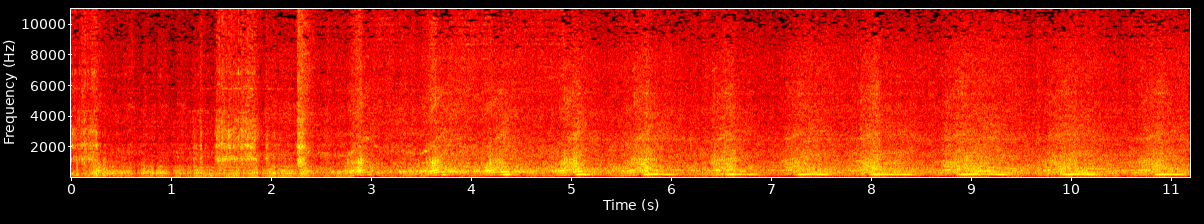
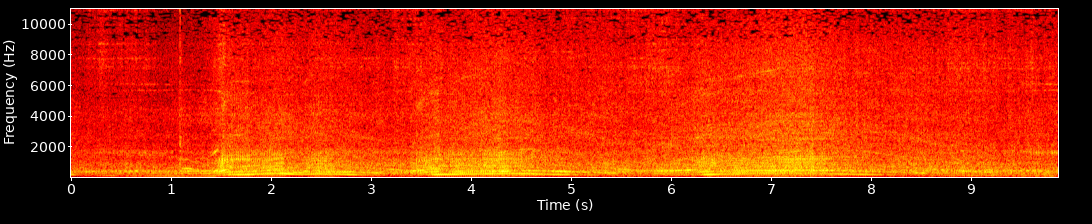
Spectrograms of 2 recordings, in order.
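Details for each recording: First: 2003 Yamaha RX-1 snowmobile, 7,383 miles, stored a couple of years: engine blipped in short uneven bursts about once a second, revs hang and won't climb cleanly; dirty carburetors cause poor idle and rough running. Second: 2003 Yamaha RX-1 snowmobile, stored a couple of years with dirty carbs, revved in three smooth sweeps: no rod knock or unusual engine noise. There is only a light clutch rattle near idle, typical of RX-1s.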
